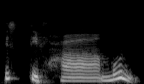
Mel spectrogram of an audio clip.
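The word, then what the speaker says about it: اسْتِفْهَامٌ: তাই হামজাতুল ওয়াসাল মানে একটা আলিফের নিচে জের দিবেন সিনের উপরে সুকুন দিবেন তারপরে তার নিচে একটা জের দিবেন ইস্তি তারপরে ফার উপরে একটা সুকুন দিবেন ইস্তিফ তারপরে হা ছোট হা যে আছে ছোট হা আলিফ জবর ইস্তিফ হা তারপরে মিমের দুই পেশ ইস্তেফামুন তাই না আমাদের দরকার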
